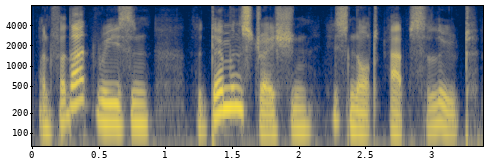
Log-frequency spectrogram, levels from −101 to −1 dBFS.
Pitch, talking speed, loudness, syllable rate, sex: 145 Hz, 160 wpm, -18 LUFS, 5.7 syllables/s, male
